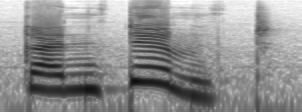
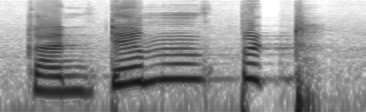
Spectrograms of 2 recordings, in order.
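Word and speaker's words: contempt: अटेम्प्ट, कंटेम्प्ट, कंटेम्प्ट, पी का उच्चारण नहीं करेंगे.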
